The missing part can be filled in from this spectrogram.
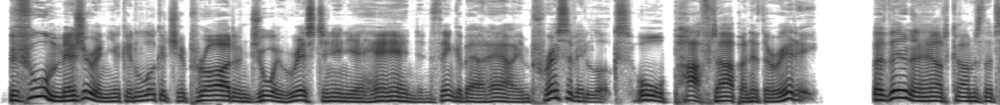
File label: size australian; ACCENTS & DIALECTS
